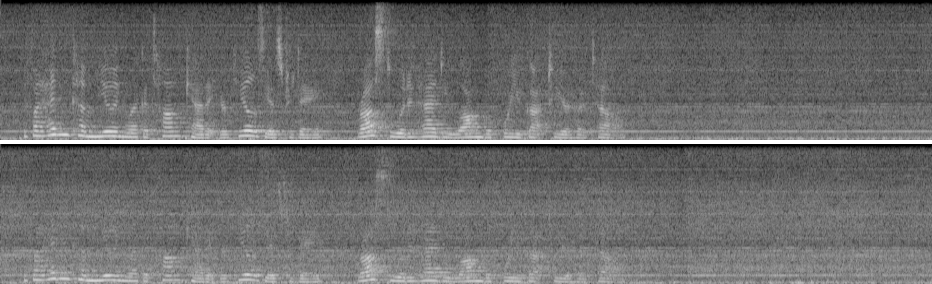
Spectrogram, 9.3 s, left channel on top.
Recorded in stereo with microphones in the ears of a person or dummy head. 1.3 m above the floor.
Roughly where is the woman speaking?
Left.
